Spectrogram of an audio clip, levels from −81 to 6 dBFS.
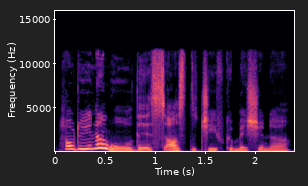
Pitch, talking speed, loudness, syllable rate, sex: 205 Hz, 250 wpm, -16 LUFS, 6.7 syllables/s, female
